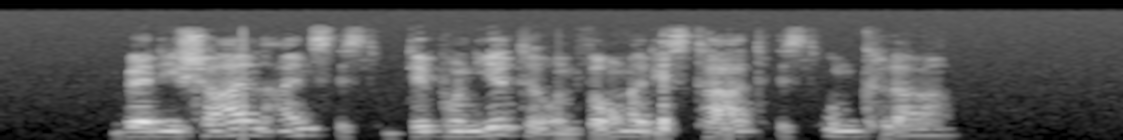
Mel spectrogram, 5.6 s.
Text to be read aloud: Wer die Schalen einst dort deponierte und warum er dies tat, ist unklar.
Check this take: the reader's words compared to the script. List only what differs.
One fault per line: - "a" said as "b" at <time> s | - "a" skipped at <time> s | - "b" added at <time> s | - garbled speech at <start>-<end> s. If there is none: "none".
- "dort" said as "ist" at 1.6 s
